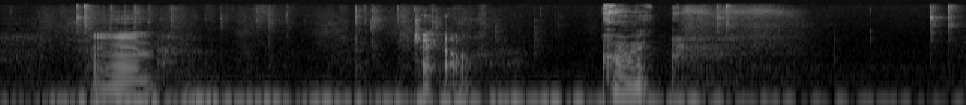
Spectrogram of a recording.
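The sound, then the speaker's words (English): Crisp computer mouse clicks and light keyboard taps scattered through the background while a man speaks a few short phrases, with quiet stretches between bursts. “There's a lot of clicking around here today on the old podcast.”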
